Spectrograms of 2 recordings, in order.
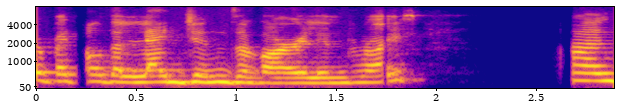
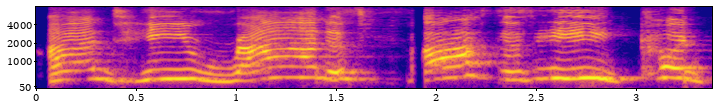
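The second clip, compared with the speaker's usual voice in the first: "ran" and "fast" stretched, higher; dramatic emphasis; 4 semitones higher, much slower than usual. Acted. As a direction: lean hard and slow on "ran" and "fast". Storyteller dramatizing the giant's flight.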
